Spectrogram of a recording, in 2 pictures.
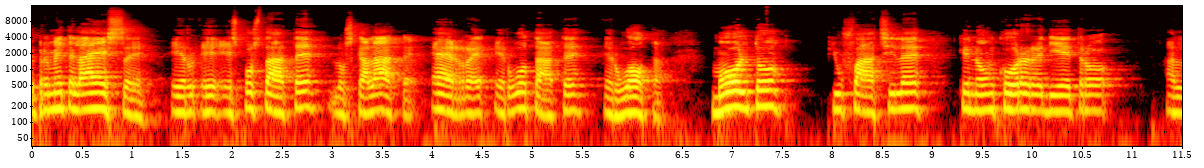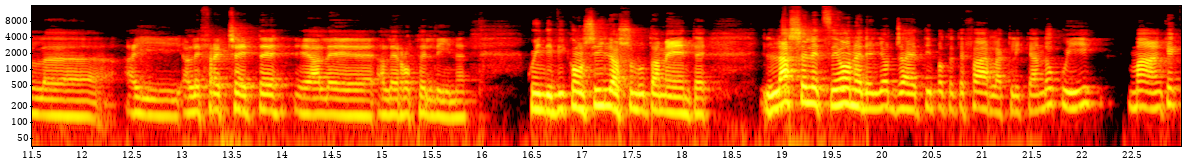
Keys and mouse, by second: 0.7 s, 20.6 click, 22.2 click.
